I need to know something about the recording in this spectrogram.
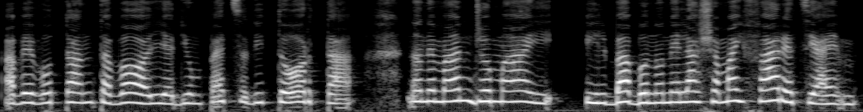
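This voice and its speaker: A woman's voice: high-pitched, fairly even intonation, moderate pace, vocal fry, darkish tone, pitched above the performer's own voice. A woman reading aloud, voicing a proud, pious young girl who scolds sharply and sulks. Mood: tearful.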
